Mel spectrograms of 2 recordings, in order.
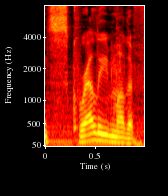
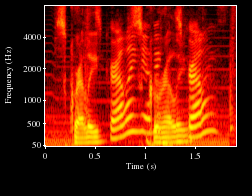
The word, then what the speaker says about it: Shkreli: it's those like that martin shkreli that like bought it so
